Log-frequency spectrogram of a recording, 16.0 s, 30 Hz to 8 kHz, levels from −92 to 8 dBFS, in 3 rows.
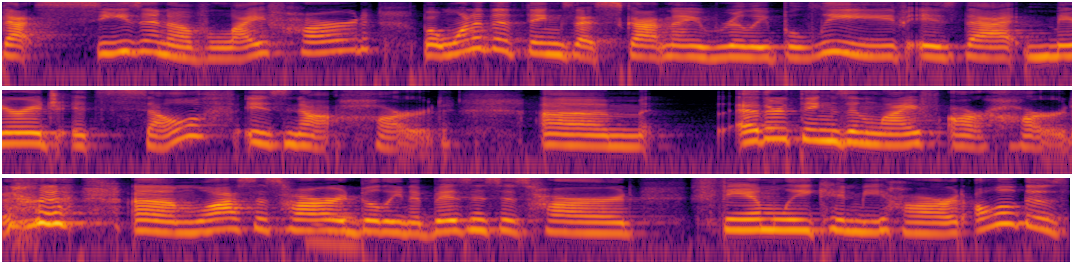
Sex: female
